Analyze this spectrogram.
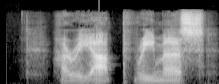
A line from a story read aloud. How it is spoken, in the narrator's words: snarled Black, who was still watching Scabbers with a horrible sort of hunger in his face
